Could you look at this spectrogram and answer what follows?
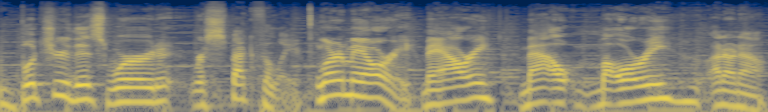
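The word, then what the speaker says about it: Māori: It's pronounced Maori.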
